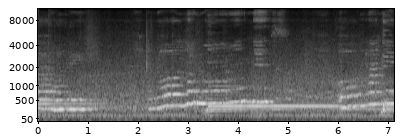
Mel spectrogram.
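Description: A young woman singing a slow song in long held notes to her own acoustic guitar, sliding up into a new note about two seconds in and holding it for several seconds.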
